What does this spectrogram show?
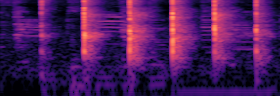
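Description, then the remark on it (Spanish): Six sharp hand claps from a single person in a steady, quick rhythm, each a bright percussive snap with a brief ring, with no talking over them. “Se le aplaude el, esfuerzo que han hecho el gobierno y el, el departamento de salud.”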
